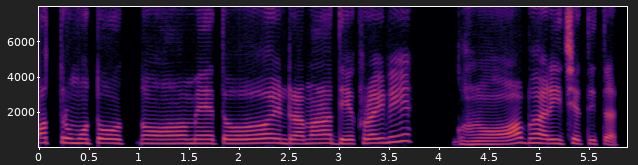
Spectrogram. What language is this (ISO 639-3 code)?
bhb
